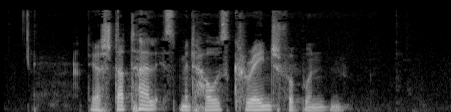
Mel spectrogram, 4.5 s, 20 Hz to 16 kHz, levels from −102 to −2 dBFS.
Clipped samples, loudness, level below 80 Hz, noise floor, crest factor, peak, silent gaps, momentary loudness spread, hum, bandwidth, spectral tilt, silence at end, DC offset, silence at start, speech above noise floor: under 0.1%; -36 LUFS; -58 dBFS; -77 dBFS; 20 dB; -16 dBFS; none; 9 LU; none; 11.5 kHz; -5 dB/octave; 1.05 s; under 0.1%; 0.9 s; 42 dB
